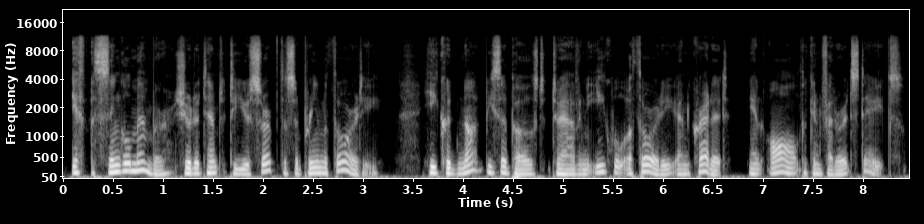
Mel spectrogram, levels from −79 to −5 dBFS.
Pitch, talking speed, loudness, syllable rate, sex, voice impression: 130 Hz, 200 wpm, -18 LUFS, 6.5 syllables/s, male, masculine, adult-like, slightly relaxed, slightly soft, clear, fluent, raspy, intellectual, calm, mature, reassuring, slightly lively, modest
